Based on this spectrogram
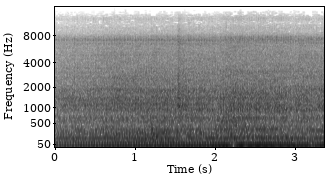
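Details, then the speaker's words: Used car after some engine work, at idle: steady, even low rumble with no knocks, misses or rattles; engine idles smoothly and sounds healthy. "jak on ładnie [Aplauz] chodzi tu oczywiście silnik też żeśmy troszeczkę ogarnęli"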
